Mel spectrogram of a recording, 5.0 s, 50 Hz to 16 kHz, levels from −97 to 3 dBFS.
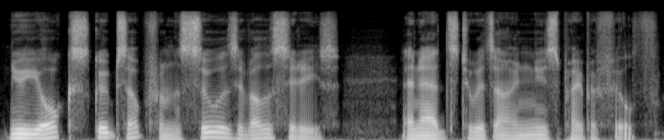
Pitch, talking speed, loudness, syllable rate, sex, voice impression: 100 Hz, 205 wpm, -19 LUFS, 5.0 syllables/s, male, masculine, adult-like, cool, slightly intellectual, sincere, slightly friendly, slightly sweet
